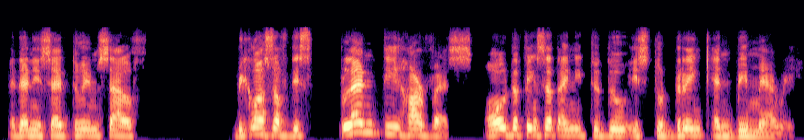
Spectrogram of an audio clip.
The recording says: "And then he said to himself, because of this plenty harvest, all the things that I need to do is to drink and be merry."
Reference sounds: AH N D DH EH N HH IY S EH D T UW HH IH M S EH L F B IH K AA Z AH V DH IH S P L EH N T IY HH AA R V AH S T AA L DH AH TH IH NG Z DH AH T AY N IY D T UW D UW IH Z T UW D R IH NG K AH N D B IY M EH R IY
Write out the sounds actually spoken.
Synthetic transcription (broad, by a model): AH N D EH N HH IY S EH D T UW HH IH M S EH L F B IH K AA S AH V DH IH S P L EH N T IY HH AA R V AH S T AA L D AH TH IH NG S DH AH T AY N IY D T UW D UW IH S T UW D R IH NG K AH N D B IY M EH R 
